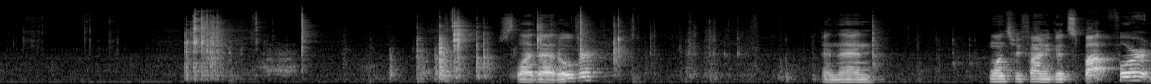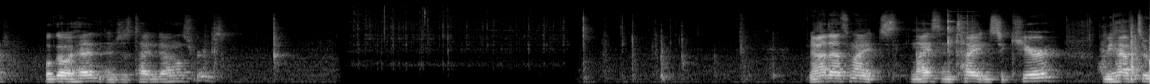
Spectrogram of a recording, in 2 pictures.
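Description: Plastic parts click and rustle as they are handled.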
